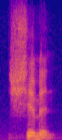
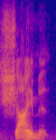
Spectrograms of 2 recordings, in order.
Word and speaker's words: Shimon: West Coast Phil, and Shimon. I always said it Shyman. So yeah, that was my fault because I was mispronouncing it for 3 years.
